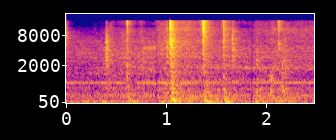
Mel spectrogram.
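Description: Kitchen handling noise: several light knocks and clicks over a steady low hum and a faint steady whine.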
